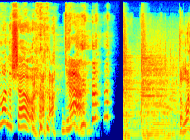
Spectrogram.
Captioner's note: group laughing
